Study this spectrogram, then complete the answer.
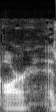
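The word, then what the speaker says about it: ר: But anyway, in modern Hebrew, it's simply pronounced as an R, as we think of an English R. Although it would be the Midwestern pronunciation of an R, not the Great Britain, New York, or any other dialect's pronunciation. It doesn't become oi. It doesn't become ah. It's actually ra.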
